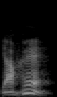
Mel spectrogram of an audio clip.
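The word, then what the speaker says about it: 야훼: 뜻을 가지고 있는 것이죠 학자들은 이 여호와 란 이름이 정확한 발음이 아니라서 야외 야외 라고 불러야 된다고 하는데 성경에서 여호와 로 적혀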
